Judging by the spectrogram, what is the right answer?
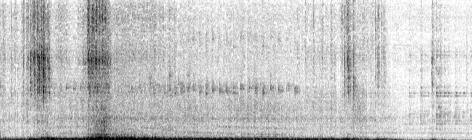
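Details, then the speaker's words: Pontiac Strato Chief with new homemade exhaust, choke engaged: starter cranks steadily at about four turns a second for several seconds with no catch; owner thinks it is out of gas. "honestly it might be fully out of gas I don't know I think I'm out of gas that's annoying"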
